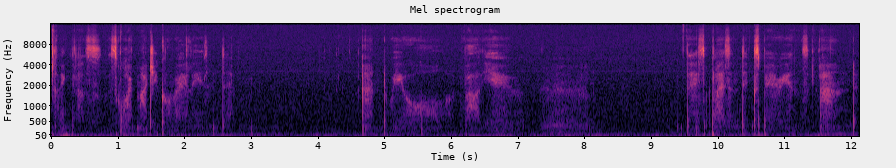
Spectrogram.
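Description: A soft-spoken, whispering woman, big swings in loudness, long, frequent pauses and noticeable background noise. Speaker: ASMR content creator. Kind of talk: soft-spoken personal talk. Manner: close, slow, soft whisper. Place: home room. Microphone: studio mic.

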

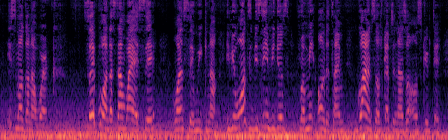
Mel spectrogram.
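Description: The sound is dry with no echo, the pitch varies in an ordinary way, and loud background noise runs underneath. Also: woman. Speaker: vlogger driving. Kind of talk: casual vlog chat. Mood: frustrated, animated. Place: car. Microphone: phone near.

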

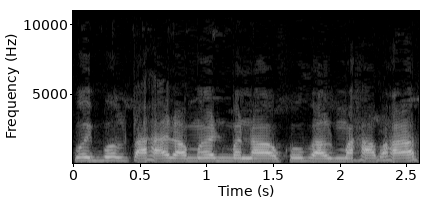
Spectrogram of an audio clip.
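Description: Very slow speech from a woman over a quiet background. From Madhubani, Bihar, India. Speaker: master Mithila painter. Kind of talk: interview answer. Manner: conversational, narrating her life and work. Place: home room. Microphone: lapel.

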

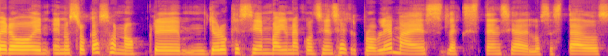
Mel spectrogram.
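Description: At a moderate pace with hardly any pauses, a woman speaks in a fairly high pitch with fairly even intonation, the sound dry with no echo against a quiet background. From southern Mexico, Mixe village in Oaxaca; Oaxaca, Mexico. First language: Mixe (speaking Spanish). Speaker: linguist and writer. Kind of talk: public talk on stage. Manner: frequent hesitations. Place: stage. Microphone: handheld.

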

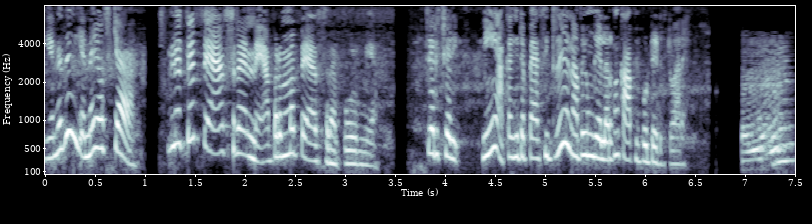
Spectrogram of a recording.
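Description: In a cartoonish character voice, a woman speaks at a moderate pace with an extremely high, squeaky pitch and very wide pitch swings. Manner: sharp-tongued, scolding.

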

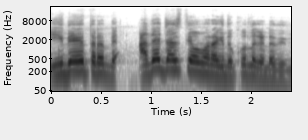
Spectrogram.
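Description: A man speaks with very wide pitch swings. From Bengaluru, Karnataka. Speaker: film actor and dubbing artist. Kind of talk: casual interview.

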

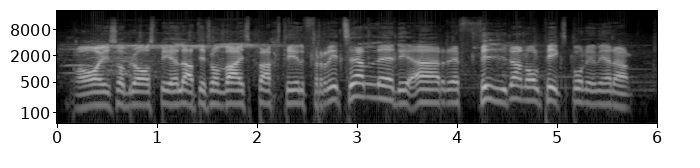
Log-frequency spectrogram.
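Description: Faint music plays behind a man with a fairly high pitch and ordinary pitch variation, in a dry sound with no echo. His pace is very slow, yet he leaves hardly any pauses. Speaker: sports commentator. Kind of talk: live sports commentary (highlights reel voice-over). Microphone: headset.

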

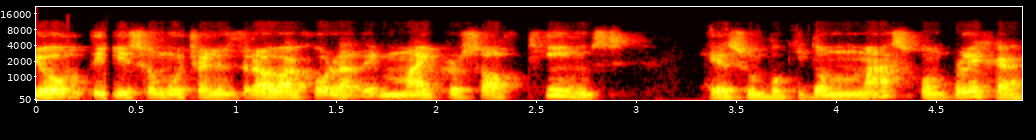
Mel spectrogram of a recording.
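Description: This man's voice is fairly high in pitch, with vocal fry and very wide pitch swings. He moves at a moderate pace over a quiet background. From Mexico. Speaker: training facilitator, IT professional; training facilitator. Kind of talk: tutorial. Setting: video call. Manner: halting. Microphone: video call.

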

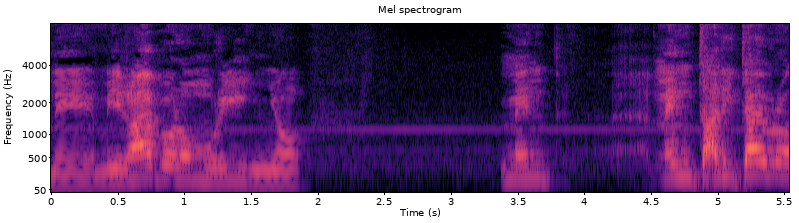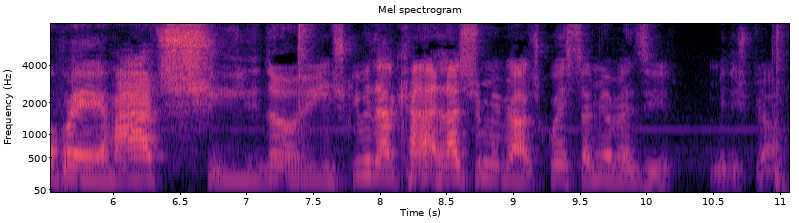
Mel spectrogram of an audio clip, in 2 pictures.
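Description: Long, frequent pauses break up a man's animated tone, delivered at a high pitch. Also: ordinary pitch variation, fairly slow pace, big swings in loudness. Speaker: football YouTuber, Juventus fan; football YouTuber. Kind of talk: fan rant. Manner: animated, exasperated. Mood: mocking, sarcastic. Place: home room.

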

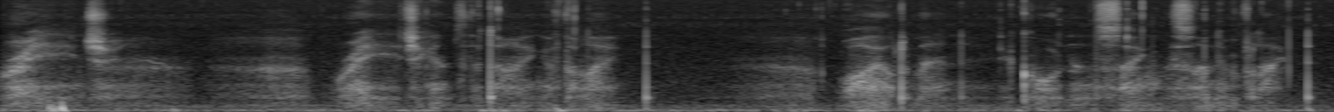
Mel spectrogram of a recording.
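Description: Whispering at a very slow pace, the speaker leaves long, frequent pauses over noticeable background noise. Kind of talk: poetry reading. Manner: whispered.

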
